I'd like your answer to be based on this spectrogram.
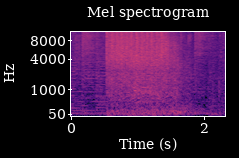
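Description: Weapon fire with ignition rounds in XCOM 2 erupts as a dense, loud burst of shots after a brief quieter lead-in, then tapers slightly toward the end.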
